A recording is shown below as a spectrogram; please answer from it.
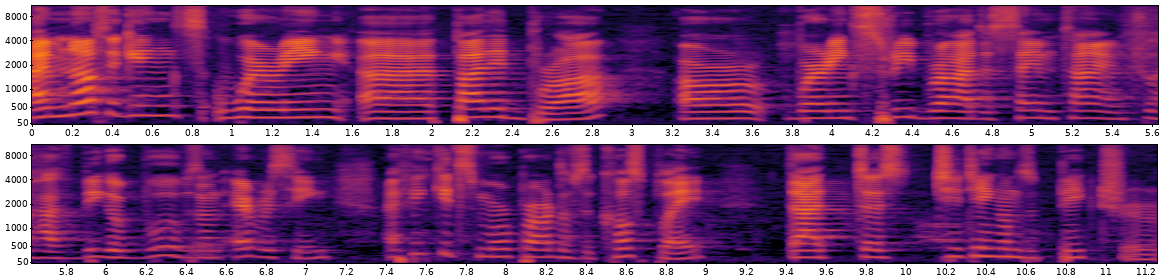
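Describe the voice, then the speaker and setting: A woman speaks in a French accent at a moderate pace. Her medium-pitched voice has a bright, sharp tone. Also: ordinary pitch variation. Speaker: cosplayer panelist. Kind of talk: panel discussion. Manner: halting, many fillers.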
